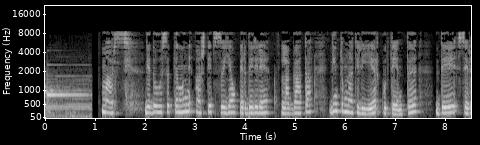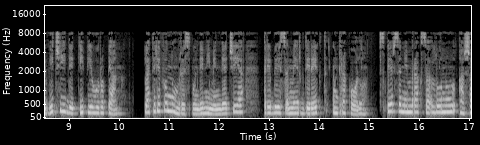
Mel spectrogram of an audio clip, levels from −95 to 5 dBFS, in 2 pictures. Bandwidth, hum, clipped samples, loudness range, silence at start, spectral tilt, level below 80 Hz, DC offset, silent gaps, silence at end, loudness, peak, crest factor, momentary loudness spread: 8.8 kHz; none; under 0.1%; 1 LU; 0 s; -5 dB/octave; -52 dBFS; under 0.1%; none; 0 s; -19 LUFS; -6 dBFS; 12 dB; 7 LU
